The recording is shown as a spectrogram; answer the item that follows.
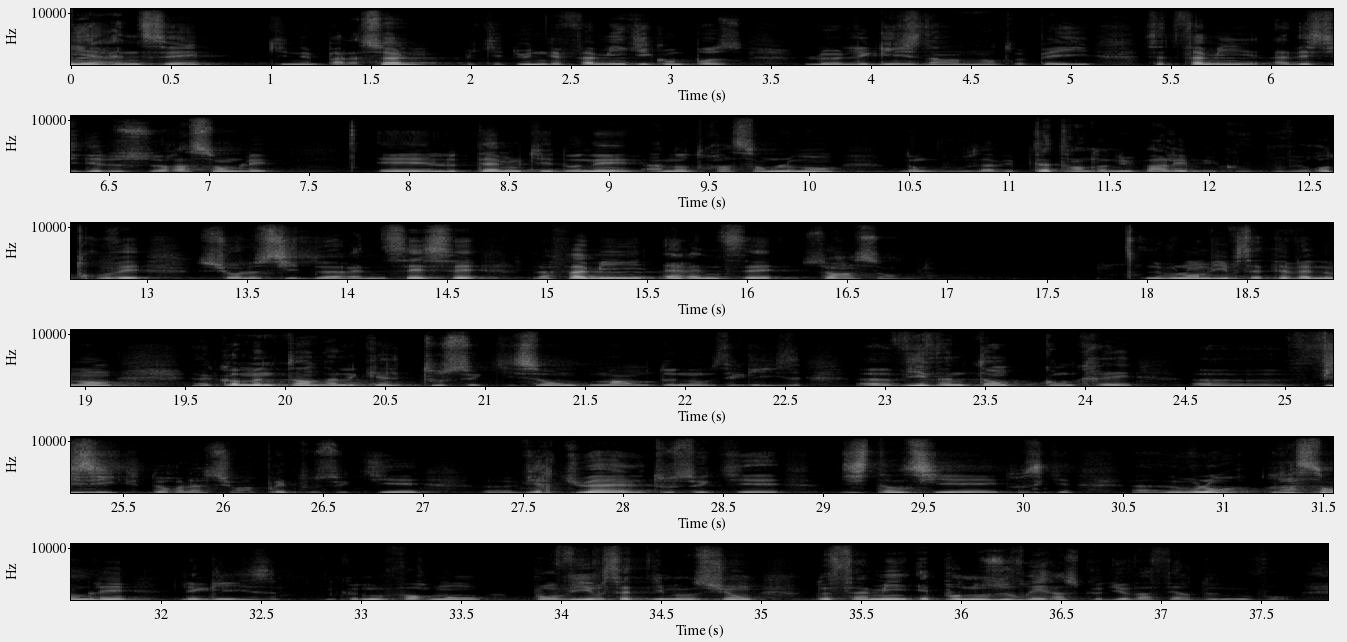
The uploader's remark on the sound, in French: Enregistré à l'église CVV, le 26/03/2023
